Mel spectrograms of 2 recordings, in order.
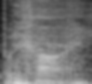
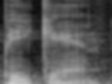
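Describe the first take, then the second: First: The word has a standard, non-Southern pronunciation. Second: The word has a Southern regional pronunciation. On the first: "instead of pecan" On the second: "like in the South, you might have somebody saying pecan"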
